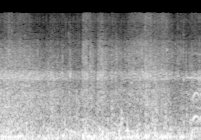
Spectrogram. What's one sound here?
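An explosion booms nearby and debris rains down.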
